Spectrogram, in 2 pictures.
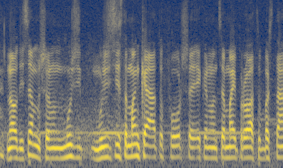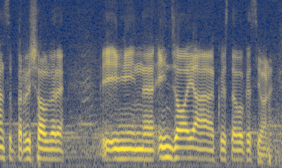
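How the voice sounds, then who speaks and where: Amid noticeable background noise, a man speaks at a moderate pace with fairly even intonation and a dry sound with no echo. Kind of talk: interview answer. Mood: modest, slightly shy. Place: market. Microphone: handheld.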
